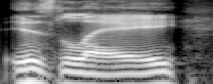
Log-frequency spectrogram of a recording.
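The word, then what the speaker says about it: Islay: and so for a long time i was mispronouncing it calling it isla is lay no it's isla is how that's actually pronounced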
